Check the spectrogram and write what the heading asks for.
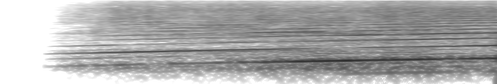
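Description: Racing car engine accelerating: a single engine note fades in and rises steadily in pitch.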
